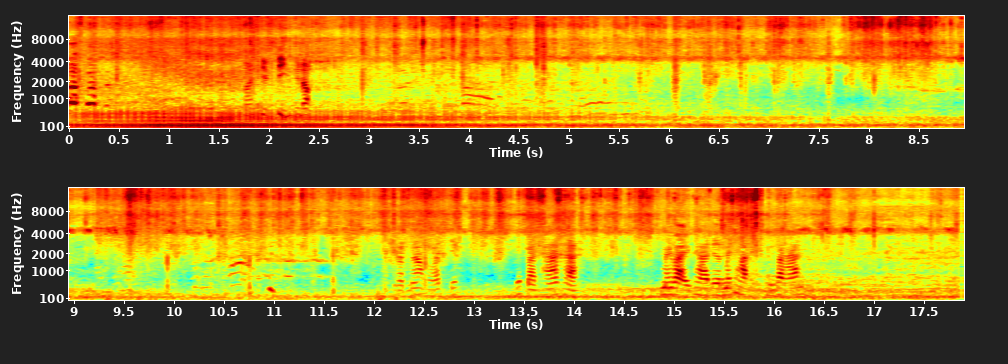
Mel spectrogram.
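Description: Bare feet step softly on a dirt road.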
